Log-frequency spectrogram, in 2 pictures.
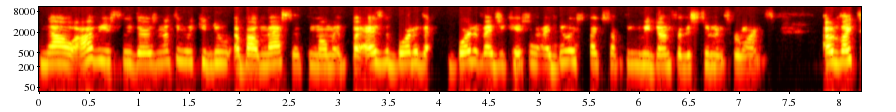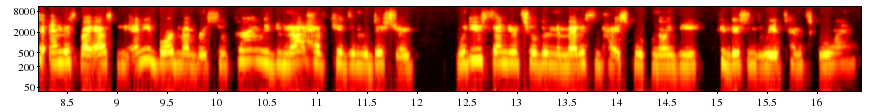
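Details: Adult speaker, likely student or young woman; typical voice.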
